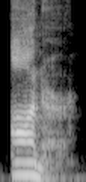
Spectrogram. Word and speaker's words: honor: you'd also say like it would be an honor well there's an H that comes after it yes but not the sound you don't sound out the H which is why we go by the sound not by the actual Written Letter all of these things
